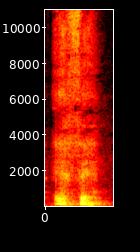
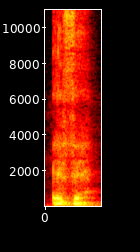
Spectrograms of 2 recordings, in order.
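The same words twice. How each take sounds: The two takes are said the same way.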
